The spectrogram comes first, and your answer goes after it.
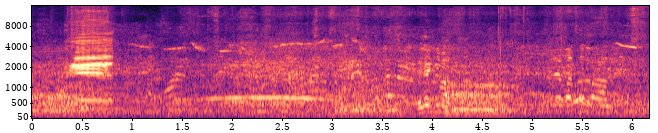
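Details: Cows with calves at Ambari livestock market, Dinajpur, 6 April 2026; short lowing moos rise over a dense hubbub of voices and trade talk, one sharp clatter near the start.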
